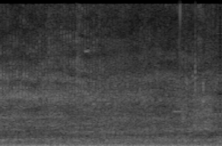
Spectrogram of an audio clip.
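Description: Steady low engine rumble and road traffic noise from a tow truck running close by and the street around it.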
